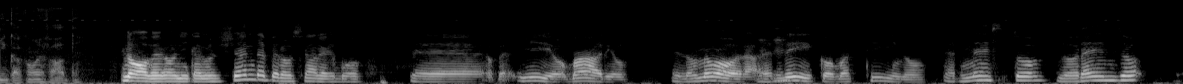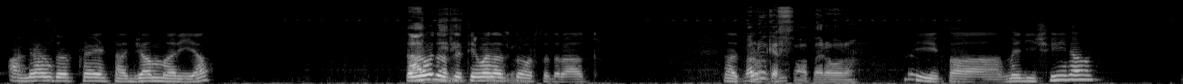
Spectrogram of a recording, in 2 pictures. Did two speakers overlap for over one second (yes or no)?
yes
